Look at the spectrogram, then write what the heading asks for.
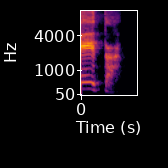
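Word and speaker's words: ήτα: Luego sigue la ETA. Alfa, beta, gamma, delta, Z, ETA, teta. Se tienen que aprender una musiquita también. Eta, otra e, bendito. Otra e, pero esta e es larga.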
